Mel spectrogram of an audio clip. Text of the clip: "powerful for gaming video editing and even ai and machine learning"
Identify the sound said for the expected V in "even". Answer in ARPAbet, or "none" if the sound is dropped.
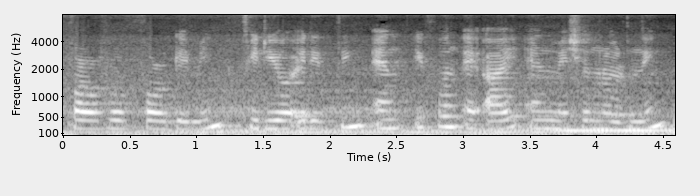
F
